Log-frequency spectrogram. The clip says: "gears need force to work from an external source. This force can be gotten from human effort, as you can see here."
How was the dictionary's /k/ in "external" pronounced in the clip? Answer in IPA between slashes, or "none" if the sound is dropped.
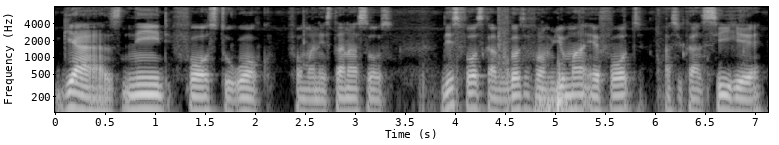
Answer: none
